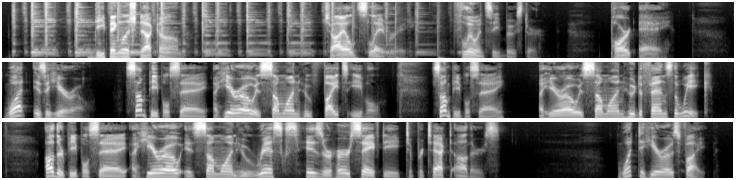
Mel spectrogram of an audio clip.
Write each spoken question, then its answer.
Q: What do heroes fight?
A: Heroes fight evil.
